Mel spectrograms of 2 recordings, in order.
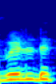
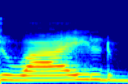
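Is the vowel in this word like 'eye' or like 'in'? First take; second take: in; eye. First: The vowel sounds like 'in'. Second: The vowel sounds like 'eye'. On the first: The speaker calls it wrong. "ऐसे नहीं पढ़ते हैं" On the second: The speaker calls it right. "आई का sound आई करके होता है"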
